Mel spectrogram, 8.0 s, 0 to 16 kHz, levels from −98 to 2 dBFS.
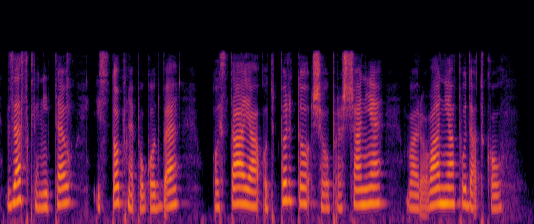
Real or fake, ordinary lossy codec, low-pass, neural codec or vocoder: fake; MP3, 96 kbps; 7.2 kHz; codec, 16 kHz, 8 kbps, FreqCodec, larger model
